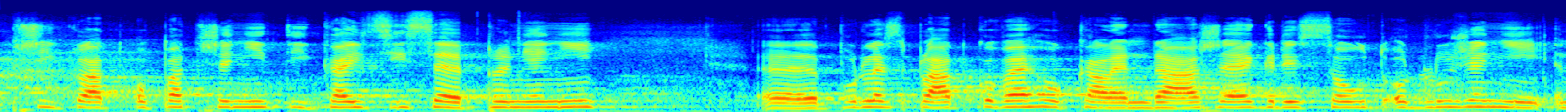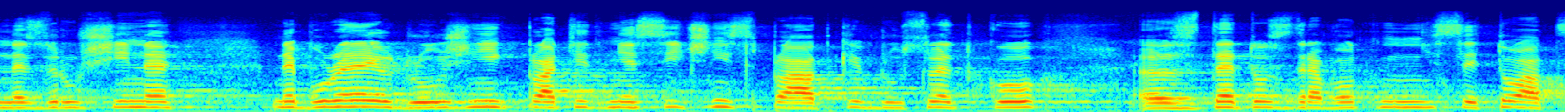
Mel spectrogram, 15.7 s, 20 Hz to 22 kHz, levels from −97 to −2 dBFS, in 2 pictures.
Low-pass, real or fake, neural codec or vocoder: 14.4 kHz; fake; vocoder, 44.1 kHz, 128 mel bands every 256 samples, BigVGAN v2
